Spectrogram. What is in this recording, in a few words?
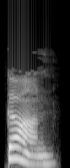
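"Gone", English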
